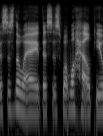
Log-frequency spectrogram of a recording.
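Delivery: ordinary delivery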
